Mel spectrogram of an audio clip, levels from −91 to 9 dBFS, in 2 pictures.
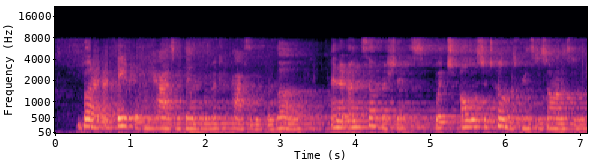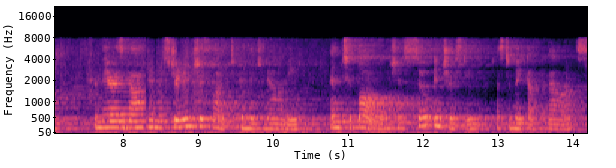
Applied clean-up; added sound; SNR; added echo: neural separator model SepFormer DNS4.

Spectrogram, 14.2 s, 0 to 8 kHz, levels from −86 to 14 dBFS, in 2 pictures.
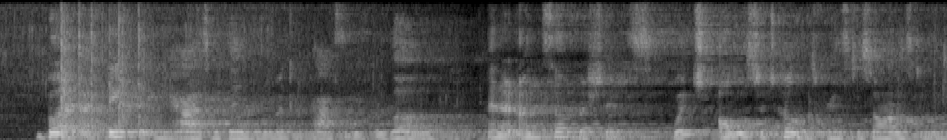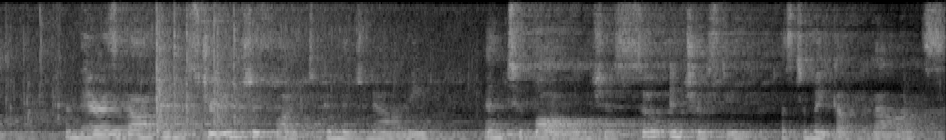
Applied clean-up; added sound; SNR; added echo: none; Water; 15 dB; reverberation time 2.7 s.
